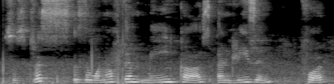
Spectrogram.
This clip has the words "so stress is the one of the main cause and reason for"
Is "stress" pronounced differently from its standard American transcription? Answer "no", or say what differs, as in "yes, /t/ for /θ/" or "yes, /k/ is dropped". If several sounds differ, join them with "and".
no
